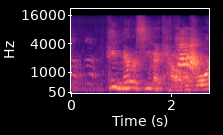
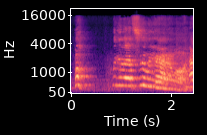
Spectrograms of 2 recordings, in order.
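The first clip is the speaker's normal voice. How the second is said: playful amazement; 9 semitones higher, 6 dB louder than usual. Pretend. Teacher showing children a silly animal, playful amazement. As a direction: marvel at it for little children.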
